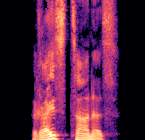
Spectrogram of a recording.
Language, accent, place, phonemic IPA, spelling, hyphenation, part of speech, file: German, Germany, Berlin, /ˈʁaɪ̯sˌt͡saːnəs/, Reißzahnes, Reiß‧zah‧nes, noun, De-Reißzahnes.ogg
- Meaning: genitive singular of Reißzahn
